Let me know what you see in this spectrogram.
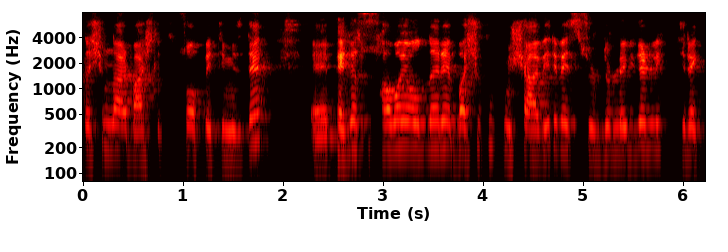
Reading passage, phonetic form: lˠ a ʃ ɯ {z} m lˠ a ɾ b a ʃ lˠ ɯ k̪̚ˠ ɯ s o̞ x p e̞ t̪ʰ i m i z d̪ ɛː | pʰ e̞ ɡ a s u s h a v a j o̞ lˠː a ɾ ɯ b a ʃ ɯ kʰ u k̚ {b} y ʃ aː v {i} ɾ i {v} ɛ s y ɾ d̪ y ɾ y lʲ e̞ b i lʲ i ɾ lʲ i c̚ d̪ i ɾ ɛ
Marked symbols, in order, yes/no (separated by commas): no, no, yes, yes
